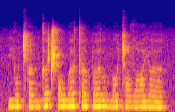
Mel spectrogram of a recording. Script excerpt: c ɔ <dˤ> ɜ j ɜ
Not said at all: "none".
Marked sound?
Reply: ðˤ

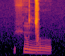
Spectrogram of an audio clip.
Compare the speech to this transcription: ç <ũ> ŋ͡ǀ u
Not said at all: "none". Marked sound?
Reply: ũ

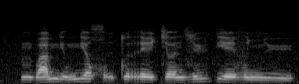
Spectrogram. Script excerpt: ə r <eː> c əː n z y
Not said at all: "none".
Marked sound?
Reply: eː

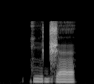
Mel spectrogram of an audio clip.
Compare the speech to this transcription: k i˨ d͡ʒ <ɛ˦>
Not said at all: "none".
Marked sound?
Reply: ɛ˨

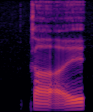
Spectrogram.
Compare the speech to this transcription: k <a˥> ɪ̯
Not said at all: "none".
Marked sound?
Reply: a̰˨˩˦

